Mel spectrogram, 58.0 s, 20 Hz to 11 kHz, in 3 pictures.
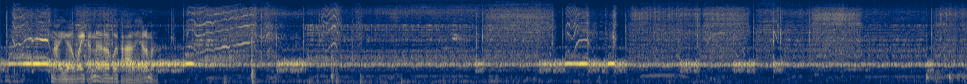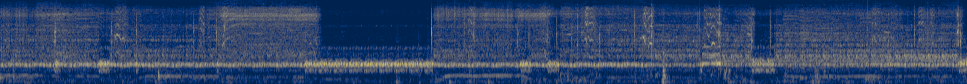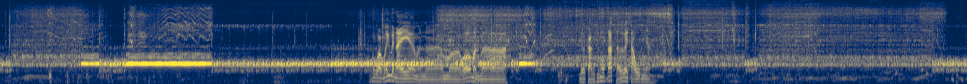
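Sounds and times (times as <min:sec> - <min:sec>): model excavator motors whining: 0:00.0 - 0:58.0.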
